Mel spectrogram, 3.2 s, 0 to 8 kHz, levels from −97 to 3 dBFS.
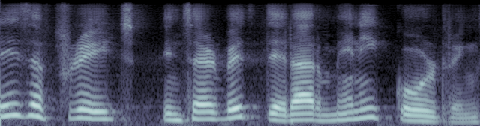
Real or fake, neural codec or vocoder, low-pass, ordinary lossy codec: fake; codec, 16 kHz, about 1 kbps, DyCAST, with the encoder's durations; 7.2 kHz; none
